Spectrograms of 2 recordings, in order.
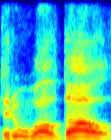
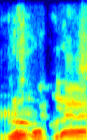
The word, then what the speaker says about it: Roald Dahl: way that I say it, Roald Dahl, that is the proper pronunciation. That's why his name is so weird. Roald Dahl.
